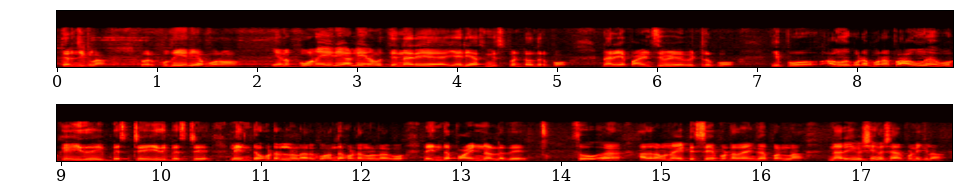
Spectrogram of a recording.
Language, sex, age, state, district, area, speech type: Tamil, male, 45-60, Tamil Nadu, Thanjavur, rural, spontaneous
